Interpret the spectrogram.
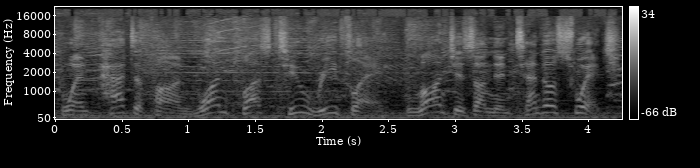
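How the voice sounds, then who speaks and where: A man's voice: on the high side, big pitch swings, a little slow. Polished male trailer narrator. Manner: polished, announcer-like delivery. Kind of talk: scripted promotional narration. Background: trailer music.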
